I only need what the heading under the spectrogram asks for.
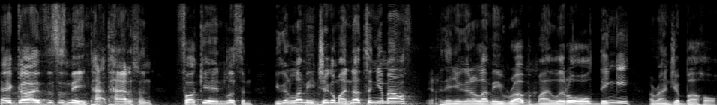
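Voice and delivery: loud New York tough-guy accent. Giving a best impression on request: Pat Patterson impression. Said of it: "let's give our best impression".

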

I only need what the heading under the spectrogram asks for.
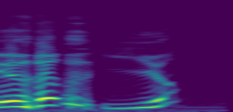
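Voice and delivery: silly cartoon-dog voice, belted out high and loud. Acting out a farm family at dinner, as Fred: sounds like Goofy. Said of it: "Why you sound like Goofy?".

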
